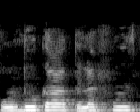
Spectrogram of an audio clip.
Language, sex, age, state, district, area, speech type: Urdu, female, 30-45, Bihar, Gaya, urban, spontaneous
